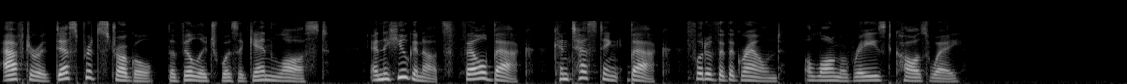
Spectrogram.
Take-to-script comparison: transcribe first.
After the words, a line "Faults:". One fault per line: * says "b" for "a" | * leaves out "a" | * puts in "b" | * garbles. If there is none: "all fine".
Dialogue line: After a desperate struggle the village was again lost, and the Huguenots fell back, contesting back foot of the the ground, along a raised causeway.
After a desperate struggle the village was again lost, and the Huguenots fell back, contesting back foot of the the ground, along a raised causeway.
Faults:
all fine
